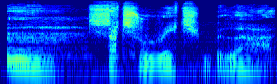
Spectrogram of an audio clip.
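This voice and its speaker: Casting: theatrical immortal noble sorcerer, very husky, wildly swooping intonation, pompous and menacing, game character. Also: male voice, sits low, sing-song, a little mellow, full character voice. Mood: sinister relish. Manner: pompous, drawn-out, savoring words. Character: immortal aristocratic male blood mage, creepy, condescending, theatrical. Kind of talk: video game voice lines.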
